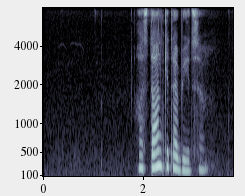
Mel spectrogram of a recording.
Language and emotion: Russian, neutral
